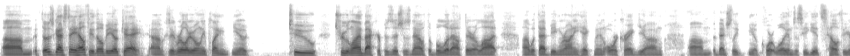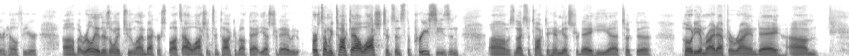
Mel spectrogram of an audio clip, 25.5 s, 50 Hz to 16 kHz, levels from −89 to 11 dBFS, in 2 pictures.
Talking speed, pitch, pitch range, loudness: 220 wpm, 100 Hz, 90-115 Hz, -25 LUFS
